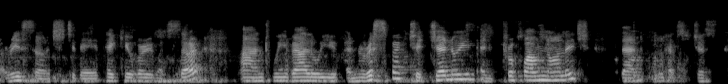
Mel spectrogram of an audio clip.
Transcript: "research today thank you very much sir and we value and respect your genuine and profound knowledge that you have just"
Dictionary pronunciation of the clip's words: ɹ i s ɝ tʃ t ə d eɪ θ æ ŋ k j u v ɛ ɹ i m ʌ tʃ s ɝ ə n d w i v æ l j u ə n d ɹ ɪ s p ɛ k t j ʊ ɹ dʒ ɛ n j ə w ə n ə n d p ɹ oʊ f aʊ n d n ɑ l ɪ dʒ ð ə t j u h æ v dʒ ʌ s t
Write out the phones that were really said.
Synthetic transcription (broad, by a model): ɹ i s ɝ tʃ t ə d eɪ θ æ ŋ k j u v ɛ ɹ i m ʌ tʃ s ɝ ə n w i v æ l j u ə n ɹ ɪ s p ɛ k t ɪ dʒ ɛ n j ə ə n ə n p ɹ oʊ f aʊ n n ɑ l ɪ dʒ ð ə t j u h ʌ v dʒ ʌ s t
